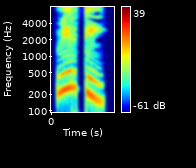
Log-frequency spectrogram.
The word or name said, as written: ವಿರತಿ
